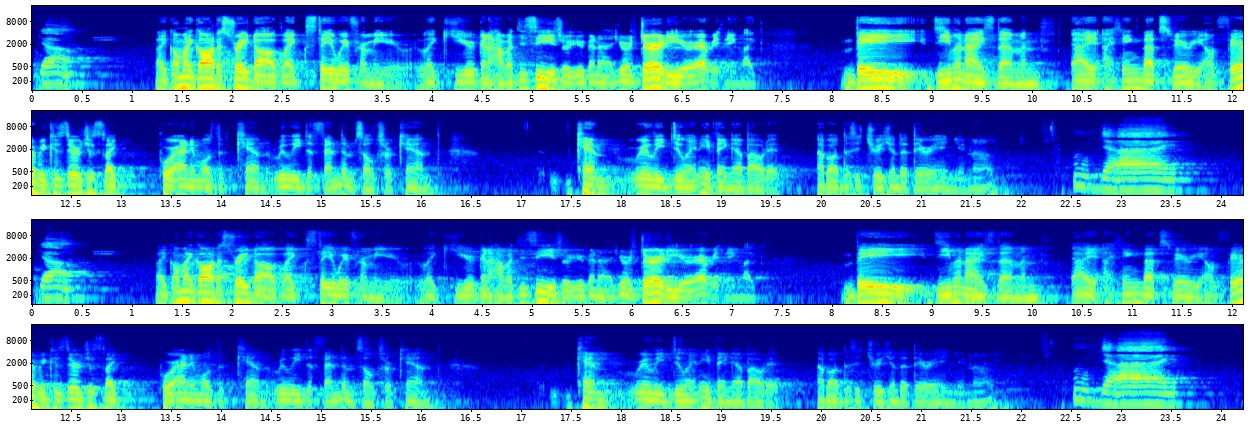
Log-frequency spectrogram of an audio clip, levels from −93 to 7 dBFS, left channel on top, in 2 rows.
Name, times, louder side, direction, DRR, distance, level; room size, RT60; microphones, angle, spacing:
voice 1, 0.1-0.4 22.5-23.5, right 1 dB, 5° right, 8 dB, 1.5 m, -35 dB
voice 2, 1.2-7.2 8.1-10.1 10.4-13.0 13.4-16.1 17.6-19.6 20.0-21.7, left 3 dB, 75° left, 12 dB, 1.2 m, -34 dB
26.5 x 20.0 x 9.6 m, 1.0 s
head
